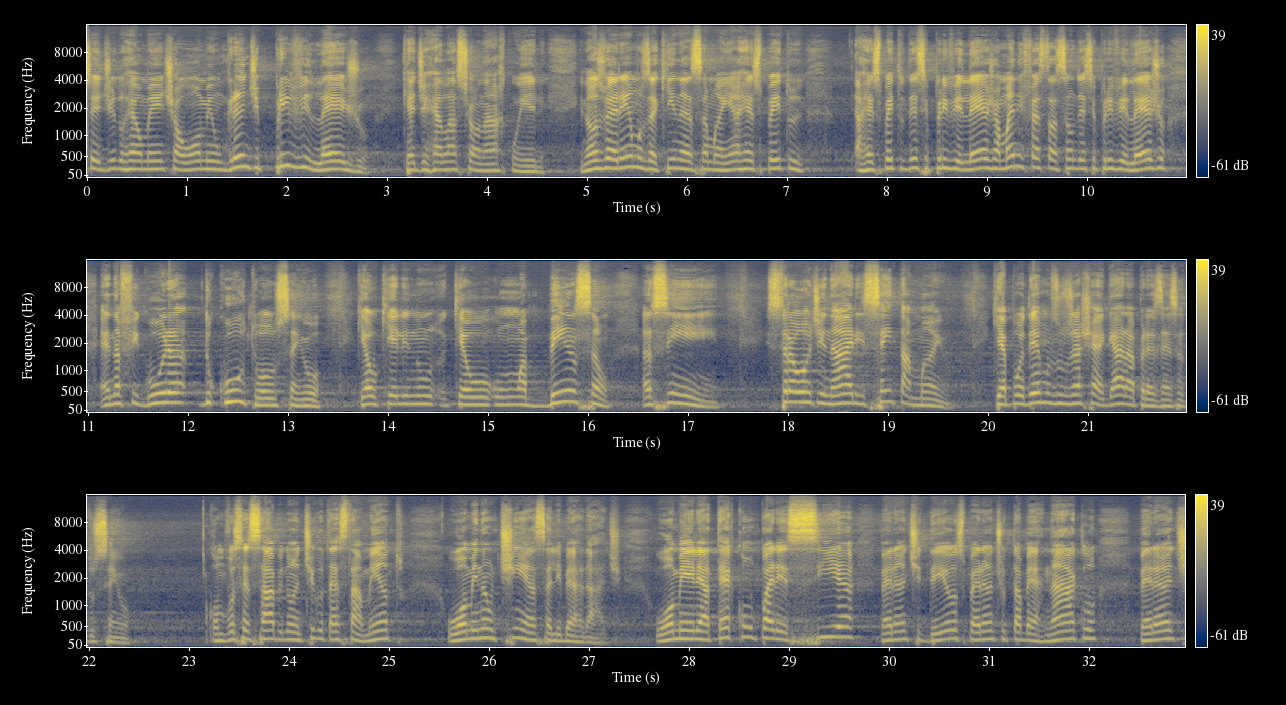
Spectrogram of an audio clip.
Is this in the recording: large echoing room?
yes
